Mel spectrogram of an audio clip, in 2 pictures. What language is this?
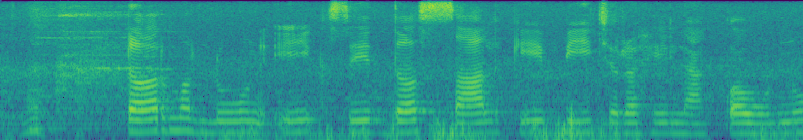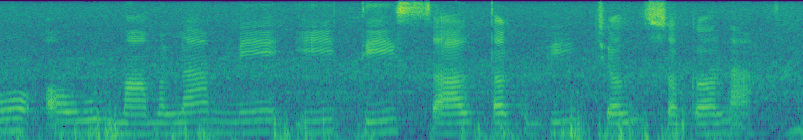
Bhojpuri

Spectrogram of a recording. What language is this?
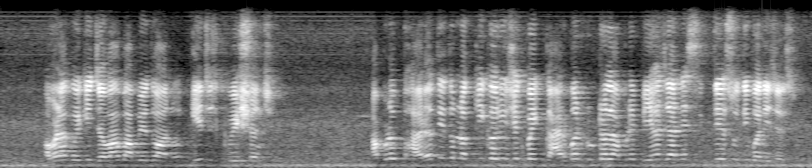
Gujarati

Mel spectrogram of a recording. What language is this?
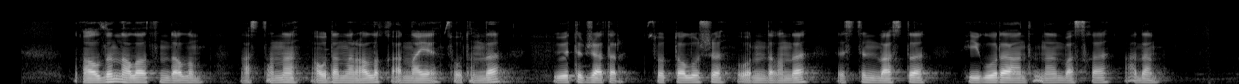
Kazakh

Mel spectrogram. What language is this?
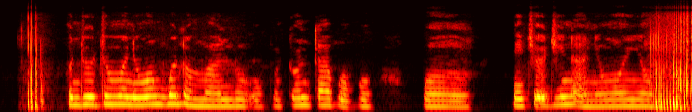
Yoruba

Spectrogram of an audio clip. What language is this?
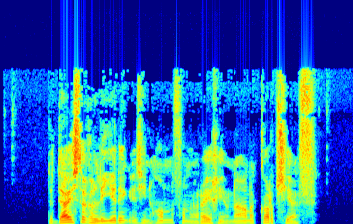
Western Frisian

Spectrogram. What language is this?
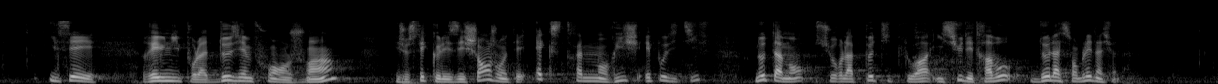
French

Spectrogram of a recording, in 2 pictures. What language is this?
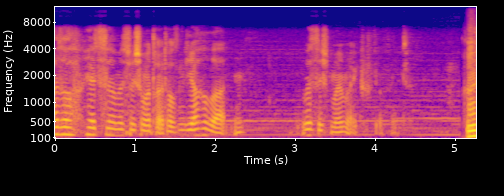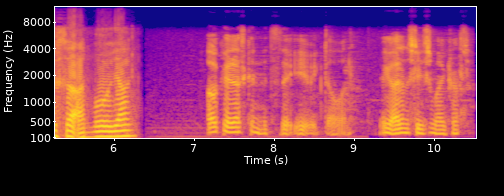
German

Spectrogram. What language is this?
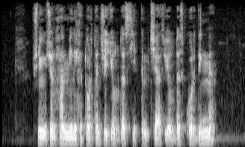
Uzbek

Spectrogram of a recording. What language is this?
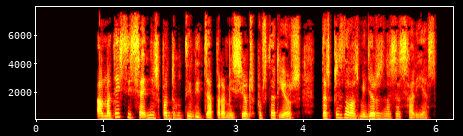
Catalan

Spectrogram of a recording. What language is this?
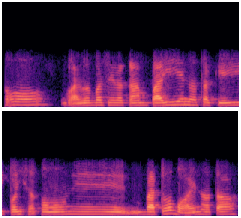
Nepali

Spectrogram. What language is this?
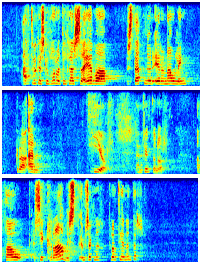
Icelandic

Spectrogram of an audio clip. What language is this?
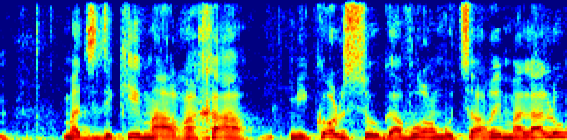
Hebrew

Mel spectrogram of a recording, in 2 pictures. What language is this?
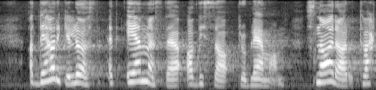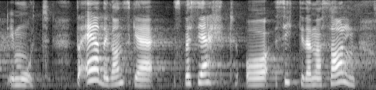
Norwegian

